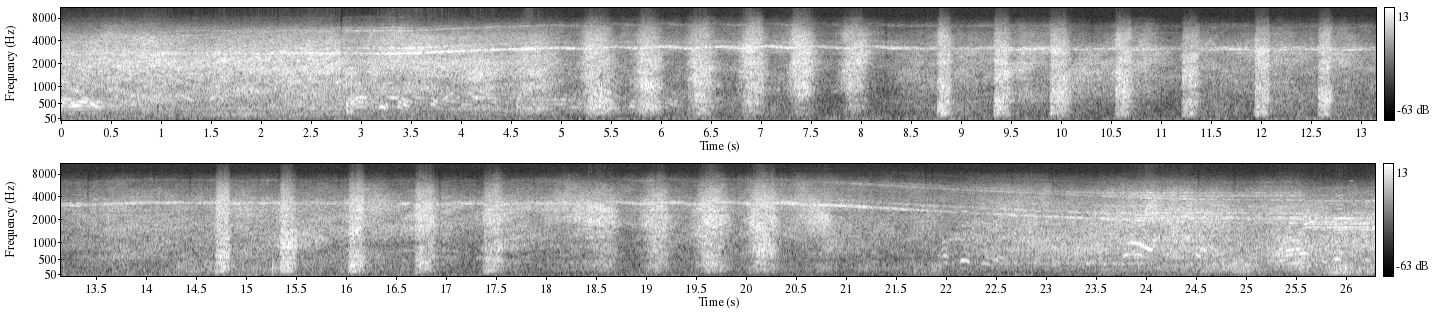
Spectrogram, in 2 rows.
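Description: Patty Wagstaff's Extra 260 aerobatic plane roars past at a 1992 Salinas airshow, a loud sustained engine drone broken by a long series of rapid rhythmic pulses as the prop surges, with a faint announcer's voice underneath.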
